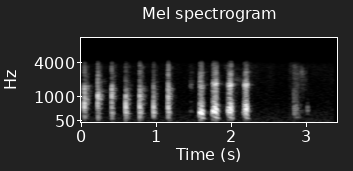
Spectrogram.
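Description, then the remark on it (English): Rapid knocking on a door: a quick run of seven even raps, a short pause, then five louder, heavier knocks, distinct with no talking. “I'm almost afraid to laugh at it because I'm afraid they might be knocking at my door.”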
